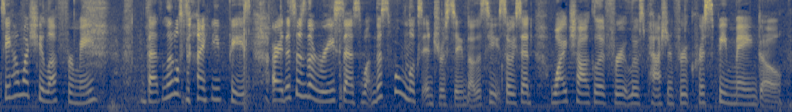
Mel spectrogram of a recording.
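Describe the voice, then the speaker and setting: A woman talks at a fairly quick pace with a medium pitch and very wide pitch swings. Noticeable background noise is present. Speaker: TV news anchor and reporter. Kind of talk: casual on-air banter.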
